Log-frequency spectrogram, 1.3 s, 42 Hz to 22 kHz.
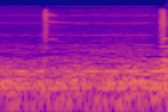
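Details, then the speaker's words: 2015 Yamaha FJ-09 with Rostra universal cruise control fitted: two crisp clicks about a second apart as the brake is applied, the relay added for the LED tail light switching normally. "Okay, you heard that ticking just then. That's a relay that's right down here in this mess that I had to install because of the LED tail light."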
